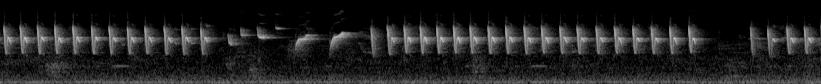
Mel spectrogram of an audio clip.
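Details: Bar-winged prinia (ciblek kristal) singing energetically in 'nembak' style: a long run of quick, high, clipped notes, broken once by a few rising slurred whistles, then resuming the rapid series.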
